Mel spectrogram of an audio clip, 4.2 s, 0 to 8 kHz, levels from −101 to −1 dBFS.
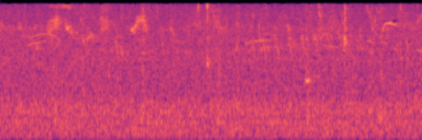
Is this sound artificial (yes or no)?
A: no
